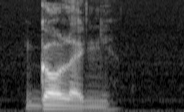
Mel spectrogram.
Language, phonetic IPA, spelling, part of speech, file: Polish, [ˈɡɔlɛ̃ɲ], goleń, noun, Pl-goleń.ogg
